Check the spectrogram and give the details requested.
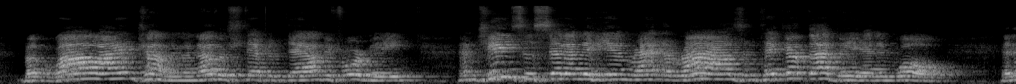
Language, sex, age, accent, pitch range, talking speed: English, male, 60-79, American, 195-240 Hz, 140 wpm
